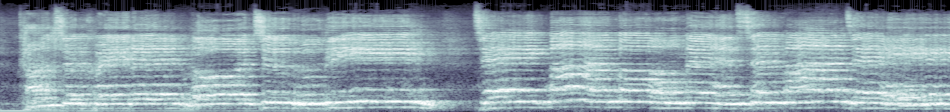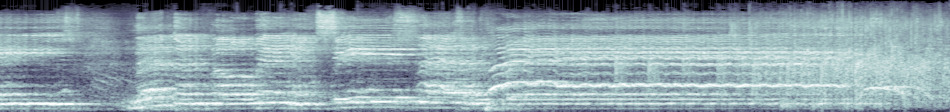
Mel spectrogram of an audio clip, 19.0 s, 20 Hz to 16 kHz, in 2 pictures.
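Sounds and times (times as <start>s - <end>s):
low steady hum: 0.0s - 5.9s
choir singing in harmony: 0.0s - 18.2s.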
